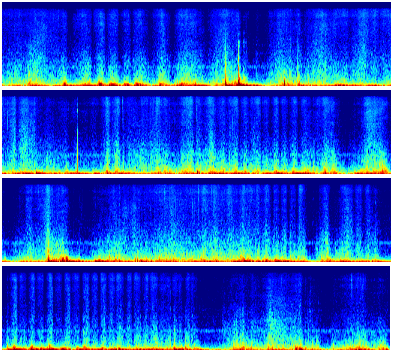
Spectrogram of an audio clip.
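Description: Fingertips and a flat gua sha-style massage tool rubbing and scratching a furry microphone cover, giving an uneven, deep, muffled rumble with soft scratching clicks. A sharper knock comes about four and a half seconds in.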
